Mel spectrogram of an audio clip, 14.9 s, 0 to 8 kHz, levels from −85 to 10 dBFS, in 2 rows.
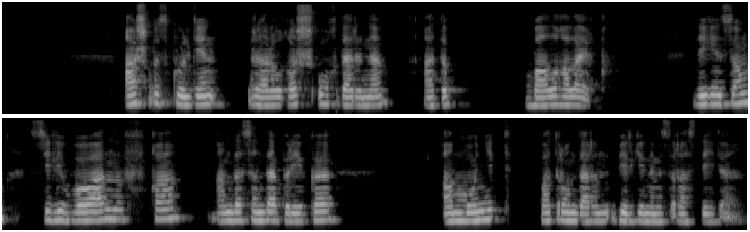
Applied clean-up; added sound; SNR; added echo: neural mask model Resemble Enhance denoiser.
